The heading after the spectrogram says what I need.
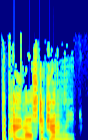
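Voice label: "paymaster general", British English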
